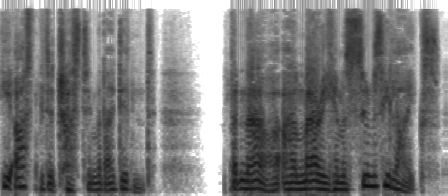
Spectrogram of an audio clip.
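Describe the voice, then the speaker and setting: Man doing young woman, grieving, blunt, firm, slightly higher, husky, dry. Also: lively intonation, fairly quick. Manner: terse, firm, a little raised.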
